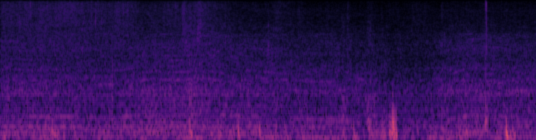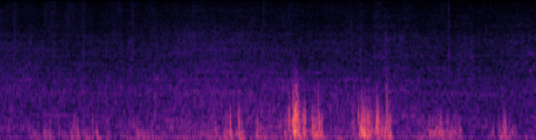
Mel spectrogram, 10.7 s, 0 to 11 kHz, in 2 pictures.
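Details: Mitsubishi Pajero 4 while driving: over wind and road rumble, dull irregular thuds come in bursts as the wheels hit bumps, a front suspension knock.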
